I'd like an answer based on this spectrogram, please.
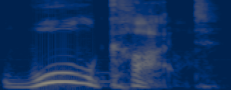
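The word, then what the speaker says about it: Wolcott: Anyway, um Michael A says, "Re, if you're going to live here, it's pronounced wool cut or wool cut."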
